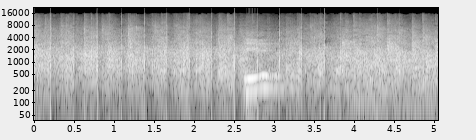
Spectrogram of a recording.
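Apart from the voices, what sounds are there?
audience applauding a singer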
